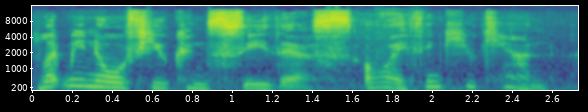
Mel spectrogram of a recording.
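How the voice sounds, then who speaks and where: A woman's voice: medium pitch, lively intonation, a little fast, a little mellow, slightly rough. Stuffy-voiced woman chatting on a craft stream. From Canada. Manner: chatty, greets viewers by name, many fillers. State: stuffy and slightly scratchy from a cold. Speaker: craft demonstrator hosting a live stream. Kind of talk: casual live-stream tutorial chat.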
